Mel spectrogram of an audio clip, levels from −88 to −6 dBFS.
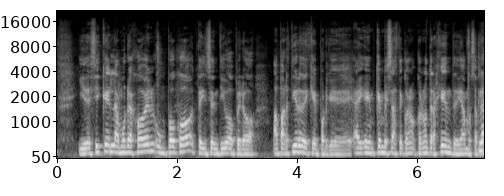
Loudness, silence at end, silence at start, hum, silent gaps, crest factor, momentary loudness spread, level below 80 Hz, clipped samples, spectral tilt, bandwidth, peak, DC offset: -21 LUFS; 0 s; 0 s; none; none; 18 dB; 5 LU; -54 dBFS; under 0.1%; -6.5 dB/octave; 16.5 kHz; -4 dBFS; under 0.1%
